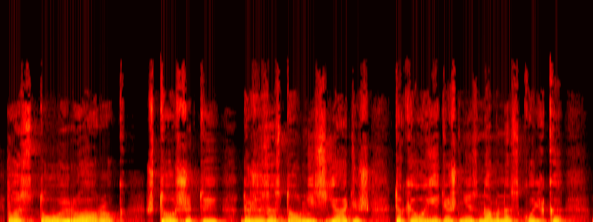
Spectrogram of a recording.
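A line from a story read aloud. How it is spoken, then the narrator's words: Sobbing exclamation. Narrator (Russian): воскликнула всхлипывающая Ружена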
